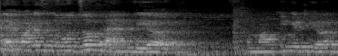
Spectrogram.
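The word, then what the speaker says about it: Ranvier: आप चाहते हो, लड़कियां चाहती है तो इसको रणवीर बोल सकते हो, बट रणवीर notes of रणवीर सुनकर रणवीर सिंह या रणवीर कपूर खुश नहीं होंगे, ठीक है, so let's not spoil our pronunciation, it इज रैनलियर, notes of रैनलियर, what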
